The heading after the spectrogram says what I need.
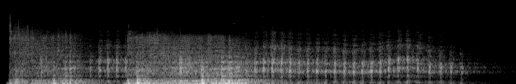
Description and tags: Blending walrus and a stork to depict a predator creature.
Sounds by:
